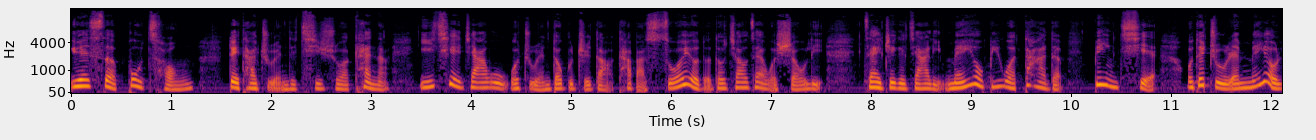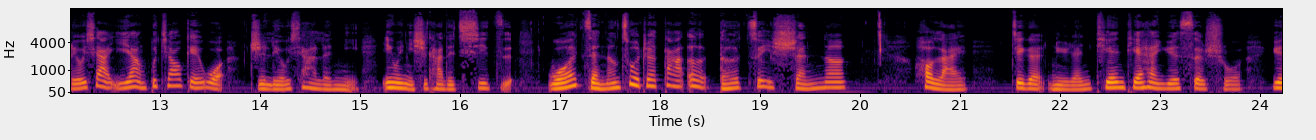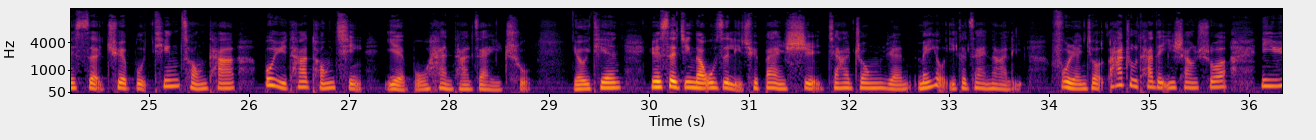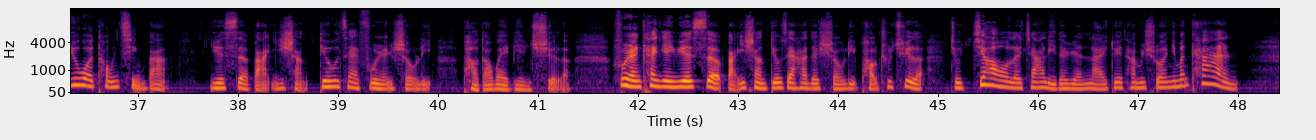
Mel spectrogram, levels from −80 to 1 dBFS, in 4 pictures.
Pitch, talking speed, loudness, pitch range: 185 Hz, 260 characters per minute, -26 LUFS, 160-205 Hz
